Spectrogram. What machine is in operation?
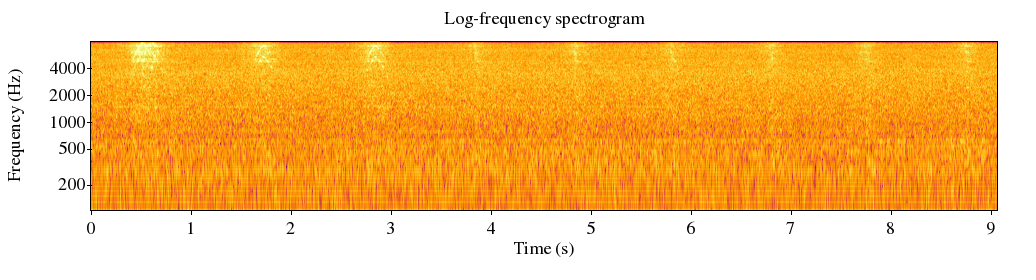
slide rail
